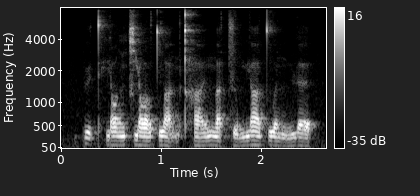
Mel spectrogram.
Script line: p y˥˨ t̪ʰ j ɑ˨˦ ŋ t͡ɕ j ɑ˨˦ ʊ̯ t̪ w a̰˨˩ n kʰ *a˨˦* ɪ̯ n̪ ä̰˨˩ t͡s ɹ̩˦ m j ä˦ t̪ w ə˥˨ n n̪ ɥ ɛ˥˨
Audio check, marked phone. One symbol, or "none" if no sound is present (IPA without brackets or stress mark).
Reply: a˨˦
